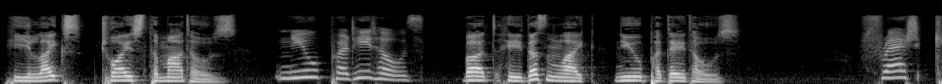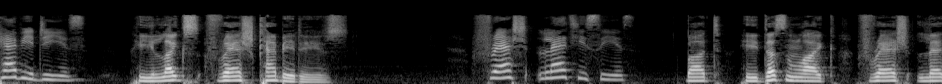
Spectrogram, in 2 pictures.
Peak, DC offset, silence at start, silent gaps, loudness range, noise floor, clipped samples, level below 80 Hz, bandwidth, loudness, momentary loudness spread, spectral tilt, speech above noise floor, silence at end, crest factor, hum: 0 dBFS; under 0.1%; 0.05 s; none; 8 LU; -60 dBFS; under 0.1%; -36 dBFS; 11 kHz; -17 LUFS; 15 LU; -5 dB/octave; 44 dB; 0 s; 18 dB; none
